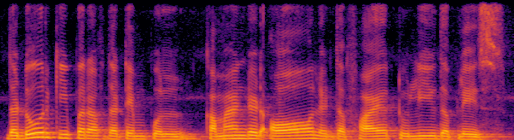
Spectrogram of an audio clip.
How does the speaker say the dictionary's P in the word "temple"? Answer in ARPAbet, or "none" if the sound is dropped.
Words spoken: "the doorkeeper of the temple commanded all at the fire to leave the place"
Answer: P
